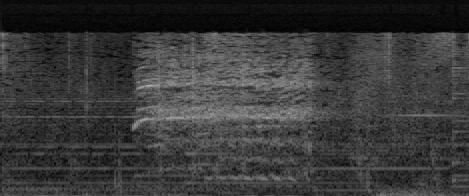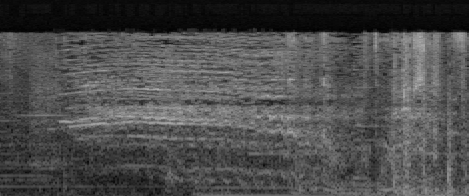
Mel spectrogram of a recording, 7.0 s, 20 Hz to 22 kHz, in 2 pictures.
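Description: Horses whinny in The Witcher 3, two drawn-out neighs over a steady ambient game backdrop with light hoof shuffling, fairly close and moderately loud.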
